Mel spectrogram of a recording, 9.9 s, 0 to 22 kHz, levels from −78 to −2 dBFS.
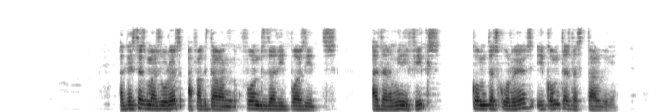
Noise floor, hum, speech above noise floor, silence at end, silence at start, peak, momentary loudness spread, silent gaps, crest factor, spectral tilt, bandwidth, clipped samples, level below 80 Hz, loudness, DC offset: -70 dBFS; none; 53 dB; 0.65 s; 1.8 s; -2 dBFS; 9 LU; 5.38-5.58 s; 18 dB; -5.5 dB/octave; 8 kHz; under 0.1%; -56 dBFS; -18 LUFS; under 0.1%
